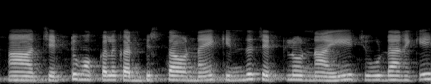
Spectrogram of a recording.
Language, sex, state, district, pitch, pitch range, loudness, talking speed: Telugu, female, Andhra Pradesh, Sri Satya Sai, 205 Hz, 195-215 Hz, -18 LUFS, 125 wpm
